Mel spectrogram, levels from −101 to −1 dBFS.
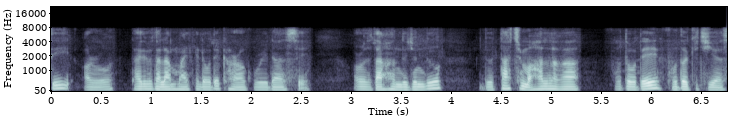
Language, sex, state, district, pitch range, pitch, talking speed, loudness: Nagamese, male, Nagaland, Dimapur, 110-120 Hz, 115 Hz, 195 wpm, -21 LUFS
